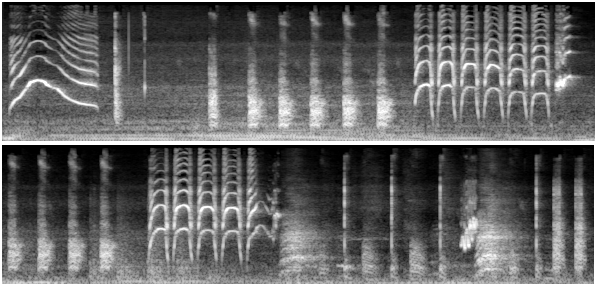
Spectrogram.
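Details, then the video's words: Javan myna in moult, energetic chattering used to prompt birds to sing morning, noon and night: a drooping whistle, dry clicks, fast repeated arched whistles, harsh rasps and scratchy bursts over a faint hum. "Ngoceh gacor jalbo mabung~Coba,..Untuk pancingan bunyi Pagi Siang dan Malam hari"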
